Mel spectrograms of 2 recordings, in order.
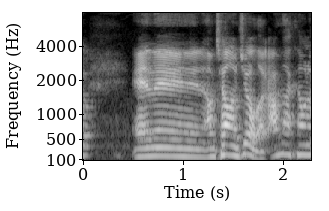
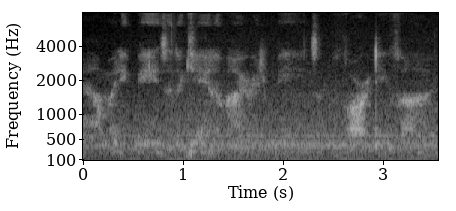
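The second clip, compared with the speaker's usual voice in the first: hushed whisper with a lilting Irish accent. Talking on mic on Saint Patrick's Day, telling an old joke in an Irish accent. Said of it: "that's his Irish accent".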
